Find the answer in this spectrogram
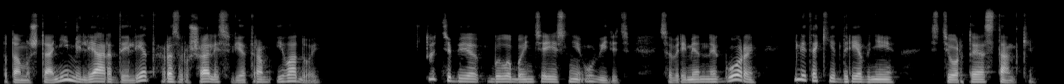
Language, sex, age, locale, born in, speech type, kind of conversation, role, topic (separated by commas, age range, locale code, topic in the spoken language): Russian, male, 35-39, ru-RU, Belarus, read, expert-assistant, expert, Как образуются горы?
